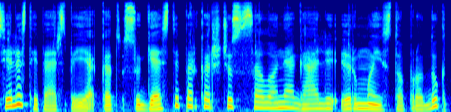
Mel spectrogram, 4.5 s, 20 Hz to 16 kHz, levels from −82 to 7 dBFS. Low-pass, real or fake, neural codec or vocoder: 14.4 kHz; real; none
